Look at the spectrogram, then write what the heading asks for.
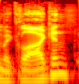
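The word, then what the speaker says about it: McLagan: Is that how you pronounce his name? McLaughlin? Yep.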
